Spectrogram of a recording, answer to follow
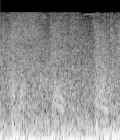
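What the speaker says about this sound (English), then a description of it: "we shoot at him" Rapid gunfire aimed at a boss in a video game, a dense, continuous burst of overlapping shots that stays loud throughout the brief moment.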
